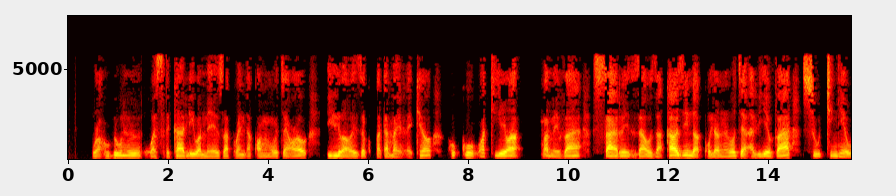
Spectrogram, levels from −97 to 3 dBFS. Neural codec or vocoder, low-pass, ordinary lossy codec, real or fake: codec, 16 kHz, 0.5 kbps, FunCodec, trained on Chinese and English, 25 frames a second; 7.2 kHz; MP3, 24 kbps; fake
